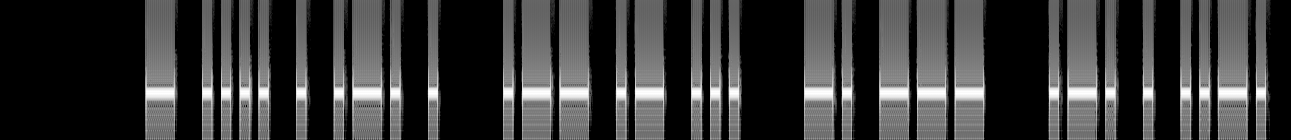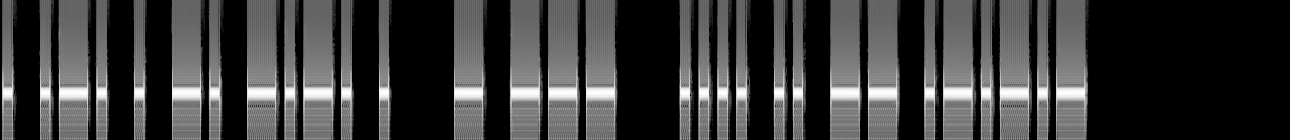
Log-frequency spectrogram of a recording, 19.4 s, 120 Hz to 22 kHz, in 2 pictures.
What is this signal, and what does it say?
Morse code, heard as a keyed tone, about 17 wpm, 700 Hz. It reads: THERE WAS NO REFERENCE TO HIM.
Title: Sentences from Top 1200 Words 17wpm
